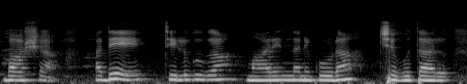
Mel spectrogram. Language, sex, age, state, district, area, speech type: Telugu, female, 45-60, Andhra Pradesh, Kurnool, rural, spontaneous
